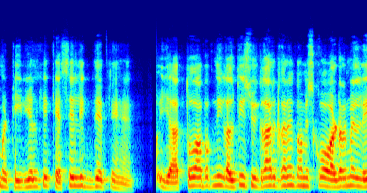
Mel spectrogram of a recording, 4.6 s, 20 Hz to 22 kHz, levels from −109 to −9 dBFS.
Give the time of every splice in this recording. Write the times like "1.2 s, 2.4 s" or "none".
2.3 s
